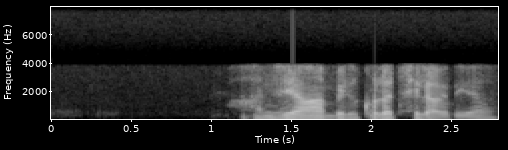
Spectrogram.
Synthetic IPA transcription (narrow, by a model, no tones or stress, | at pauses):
hɐɲd͡ʒijãːbilkulɐt͡ʃʰːilaːɡd̪ijaː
